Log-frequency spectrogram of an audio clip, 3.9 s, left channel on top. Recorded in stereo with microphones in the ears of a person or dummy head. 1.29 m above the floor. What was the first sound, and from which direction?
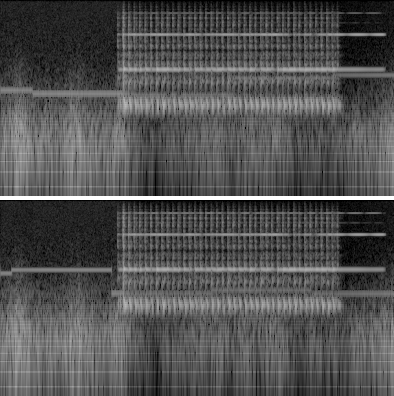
A phone ringing, 5° left (ahead or behind).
